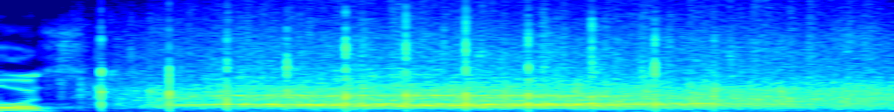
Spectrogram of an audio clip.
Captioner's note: audience applauding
